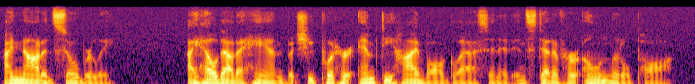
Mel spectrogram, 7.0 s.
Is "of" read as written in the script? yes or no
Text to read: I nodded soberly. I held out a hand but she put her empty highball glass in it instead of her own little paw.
yes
